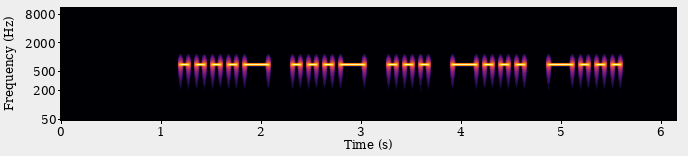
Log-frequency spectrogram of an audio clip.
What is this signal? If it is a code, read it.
Morse code, heard as a keyed tone, about 15 wpm, 700 Hz. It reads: 4VSBB
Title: Five Challenging Letter-Number Combinations 15wpm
